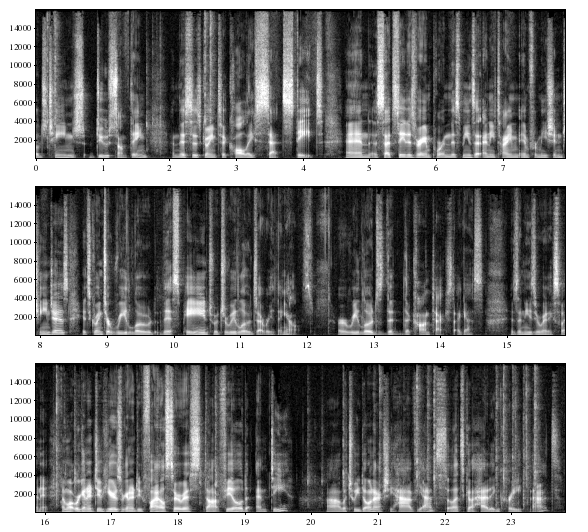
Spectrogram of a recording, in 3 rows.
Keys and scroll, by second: 0.2 Return, 1.4-2.5 typing, 2.6 Return, 16.1-17.0 typing, 17.6 Return, 18.1-21.6 typing.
